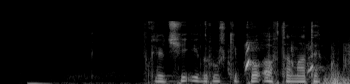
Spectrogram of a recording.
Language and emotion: Russian, neutral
